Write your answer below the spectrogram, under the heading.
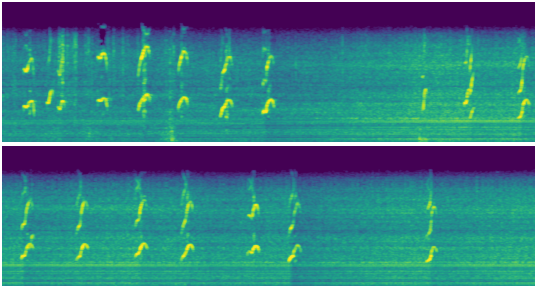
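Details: Baby chick ten minutes after hatching, recorded close up alongside a one-day-old chick: quick high peeps, closely spaced at first and then slower, softer and more spread out, over a rising hum and rumbling background noise.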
